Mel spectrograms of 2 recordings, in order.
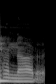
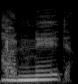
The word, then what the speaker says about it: Haneda: You Or say Hanada. Canada, Haneda. Canada airport. Haneda.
